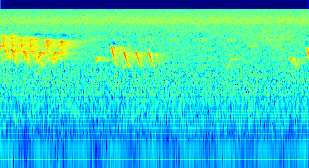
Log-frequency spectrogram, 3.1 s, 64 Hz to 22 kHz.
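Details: Bald eagle at the Decorah North nest on a nature live cam, 07/13/2022: rapid high chittering notes in quick runs, a second short series of descending chips, then a few isolated faint chirps against hiss.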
